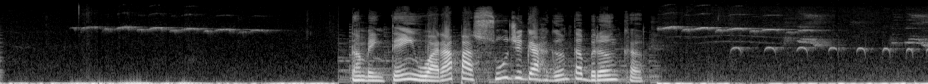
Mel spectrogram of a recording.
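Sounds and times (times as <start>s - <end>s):
low rumbling forest noise: 0.0s - 3.4s, 6.6s - 9.2s
formigueiro-assobiador antbird whistled song: 0.7s - 2.9s, 6.6s - 9.2s
speech: 3.5s - 6.6s.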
